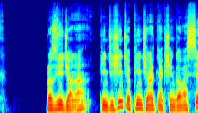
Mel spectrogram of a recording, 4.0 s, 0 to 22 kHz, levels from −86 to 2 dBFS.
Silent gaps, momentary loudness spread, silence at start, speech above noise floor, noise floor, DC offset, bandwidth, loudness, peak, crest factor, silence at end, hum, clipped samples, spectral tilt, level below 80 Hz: none; 7 LU; 0.95 s; 68 dB; -84 dBFS; under 0.1%; 18.5 kHz; -17 LUFS; -2 dBFS; 16 dB; 0 s; none; under 0.1%; -5.5 dB/octave; -40 dBFS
